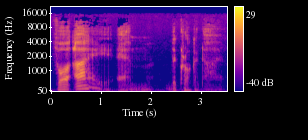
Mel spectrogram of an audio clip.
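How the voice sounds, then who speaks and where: A man voicing a sly, menacing crocodile in a storybook, with slow, drawn-out, whispery coaxing. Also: fairly low pitch, big pitch swings, gravelly, a bit bright, breathy edge, voice pushed up, full character voice. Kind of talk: storybook character voice.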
